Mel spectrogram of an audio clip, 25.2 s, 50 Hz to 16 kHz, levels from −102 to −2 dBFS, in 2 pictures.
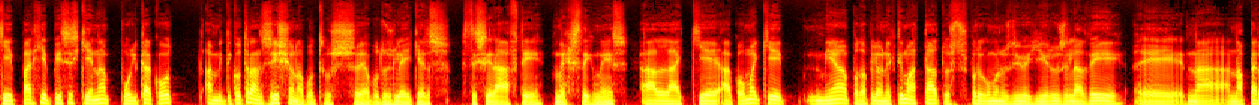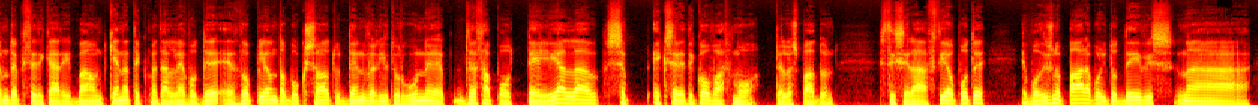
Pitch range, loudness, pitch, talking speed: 95-115 Hz, -20 LUFS, 105 Hz, 170 wpm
